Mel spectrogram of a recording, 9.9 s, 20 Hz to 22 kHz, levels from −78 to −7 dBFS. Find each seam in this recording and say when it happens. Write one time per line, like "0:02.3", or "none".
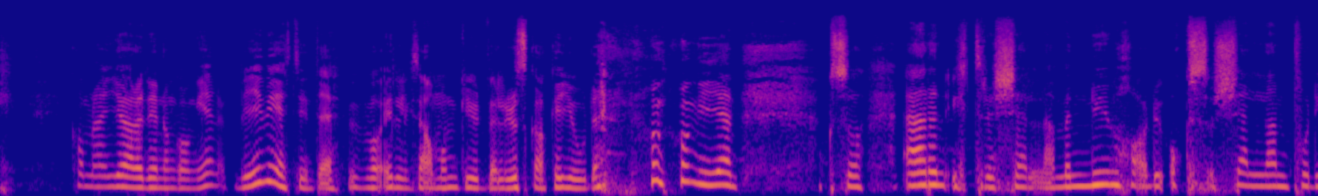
0:01.7
0:06.1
